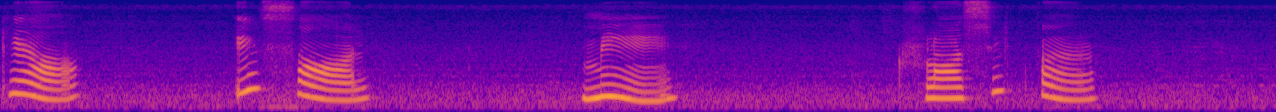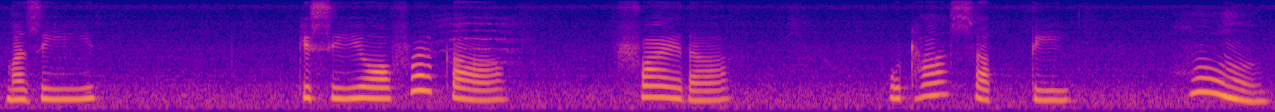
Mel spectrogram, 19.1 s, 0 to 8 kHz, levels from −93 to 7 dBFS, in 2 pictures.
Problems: none marked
